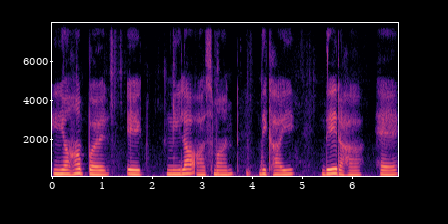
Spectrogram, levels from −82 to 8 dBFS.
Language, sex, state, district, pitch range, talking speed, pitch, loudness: Hindi, female, Himachal Pradesh, Shimla, 195-215 Hz, 80 wpm, 205 Hz, -16 LUFS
